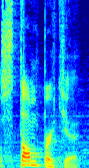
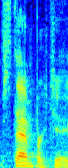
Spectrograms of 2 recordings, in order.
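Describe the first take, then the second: First: The name is pronounced with Dutch sounds. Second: The name is pronounced with English sounds. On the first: "in Dutch he's called Stampertje" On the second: "if you pronounce it the English way"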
